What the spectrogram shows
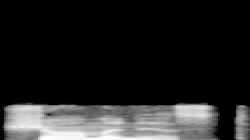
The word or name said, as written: shamanist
